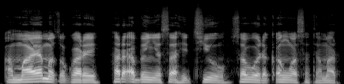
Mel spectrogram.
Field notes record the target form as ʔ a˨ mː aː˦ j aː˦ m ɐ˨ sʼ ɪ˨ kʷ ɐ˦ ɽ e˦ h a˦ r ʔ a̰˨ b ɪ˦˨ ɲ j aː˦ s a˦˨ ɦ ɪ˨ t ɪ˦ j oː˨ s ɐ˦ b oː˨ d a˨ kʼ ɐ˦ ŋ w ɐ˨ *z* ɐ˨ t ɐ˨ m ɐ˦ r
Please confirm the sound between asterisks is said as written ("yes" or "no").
no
